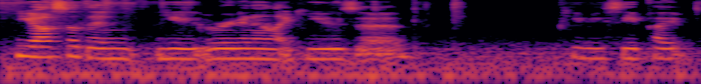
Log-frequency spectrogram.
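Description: Young woman co-hosting a craft tutorial, loose conversational delivery full of fillers, clear background noise. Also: medium pitch, flat delivery, measured pace, warm tone. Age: young adult. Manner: hesitant, filler-heavy phrasing with frequent "like". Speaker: cosplay tutorial co-host. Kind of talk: casual explanatory chat. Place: small furnished room indoors, on a couch. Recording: clearly noisy home recording.

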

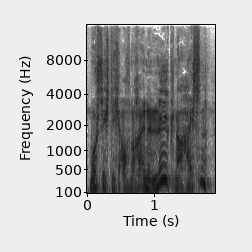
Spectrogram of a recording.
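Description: Distraught father, bright intense voice, gravelly edge. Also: fairly high pitch, sing-song, a little fast, heavily acted. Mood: furious accusing. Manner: formal, agitated, dramatic. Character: distraught, anguished banker father recounting a family scandal. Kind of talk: German audio drama acting. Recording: studio audio drama with music underneath.

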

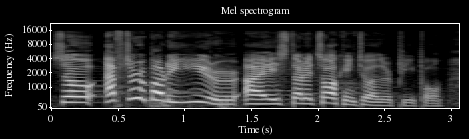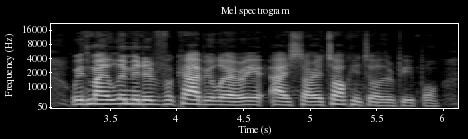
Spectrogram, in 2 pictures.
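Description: A woman's voice: medium pitch, sing-song, quick pace, fairly bright tone, smooth. A woman in her twenties, a native Portuguese speaker, giving a candid, chatty conference talk on a large stage through a headset mic. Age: 20s. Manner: candid and chatty, full of likes and asides. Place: large dark stage with audience. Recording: long hall reverb.

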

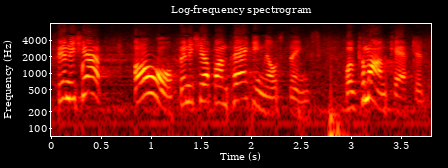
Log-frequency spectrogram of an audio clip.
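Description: A woman playing a sensible, folksy wife who chats and gently scolds in a 1940s radio comedy. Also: sits high, big pitch swings, fairly quick, full character voice. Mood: chatty. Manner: homely, chatty, gently scolding. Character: sensible, folksy wife, good-naturedly exasperated. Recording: faintly noisy 1940s radio recording.

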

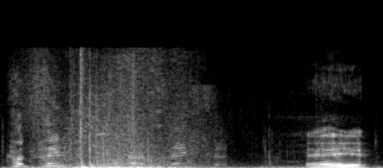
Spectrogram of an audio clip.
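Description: A man's voice: sits high, huge pitch swings, extremely slow. A man hosting a let's play, giving casual, playful commentary on a video game. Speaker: let's player, host. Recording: game noise behind the voice. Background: video game ambience.

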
